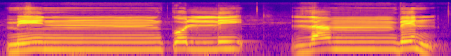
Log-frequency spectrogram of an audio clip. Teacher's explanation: नून साकिन है, इसको पढ़ते वक्त नाक में आवाज़ पैदा करनी होती है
